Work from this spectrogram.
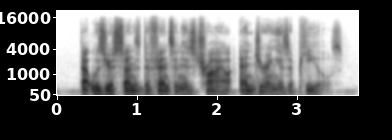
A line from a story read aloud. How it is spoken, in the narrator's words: I said wearily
